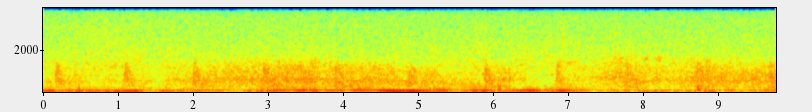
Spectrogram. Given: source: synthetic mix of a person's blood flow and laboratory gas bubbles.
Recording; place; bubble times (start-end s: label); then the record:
Doppler ultrasound of blood flow; subclavian vein
3.06-3.15 s: bubbles
From the record:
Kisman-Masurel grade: 111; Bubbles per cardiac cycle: 1 to 2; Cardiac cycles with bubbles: 1 to 10%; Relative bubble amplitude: barely perceptible (0.100 to 0.250); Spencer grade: 1 (occasional bubble signal discernible with the cardiac motion signal, with majority of cardiac periods free of bubbles); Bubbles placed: anywhere in the cardiac cycle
